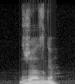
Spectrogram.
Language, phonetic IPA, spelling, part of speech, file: Polish, [ˈḍʒazɡa], drzazga, noun, LL-Q809 (pol)-drzazga.wav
